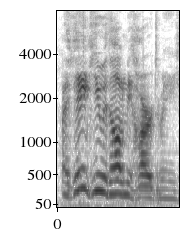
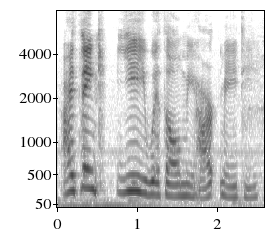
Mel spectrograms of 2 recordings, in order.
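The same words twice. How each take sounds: First: Much louder, quicker pirate echo. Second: Slow, hearty pirate thanks. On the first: Co-host echoing the pirate line back, loud pirate accent. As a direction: belt it out as a hammy pirate. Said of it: "I do love the pirate accent". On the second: Reading a game pirate's dialogue for a voiceover reel, slow pirate accent. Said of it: "'cause I'll read it in". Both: Acted.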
